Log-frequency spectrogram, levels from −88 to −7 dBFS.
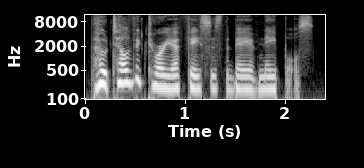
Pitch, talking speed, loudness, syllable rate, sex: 195 Hz, 200 wpm, -18 LUFS, 5.9 syllables/s, female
